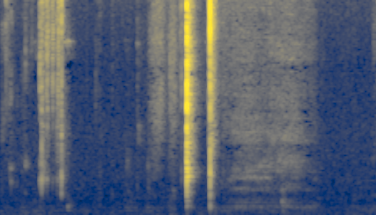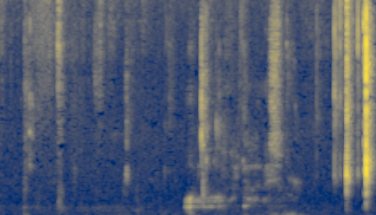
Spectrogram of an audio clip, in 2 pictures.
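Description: A man pulls apart and crinkles a plastic wrapper close by.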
